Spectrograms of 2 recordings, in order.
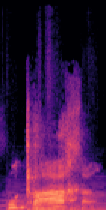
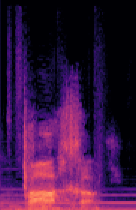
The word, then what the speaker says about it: Ugxarha: So it is Ugxarha, right? So Ugxarha, okay. You know, like the same way you say Gxabashe, you know, yeah. It's Ugxarha. Yeah.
